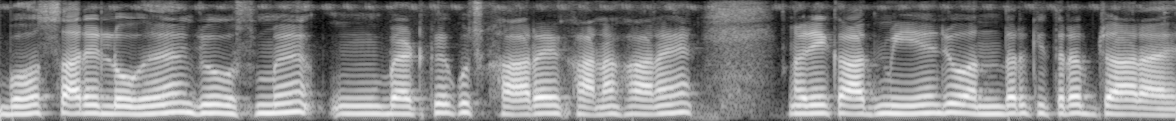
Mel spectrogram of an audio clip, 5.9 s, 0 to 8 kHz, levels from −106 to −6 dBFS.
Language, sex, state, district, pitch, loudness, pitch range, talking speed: Hindi, female, Punjab, Pathankot, 195 Hz, -16 LUFS, 185-205 Hz, 285 wpm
